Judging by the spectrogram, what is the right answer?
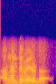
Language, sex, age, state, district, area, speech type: Malayalam, male, 18-30, Kerala, Idukki, rural, conversation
